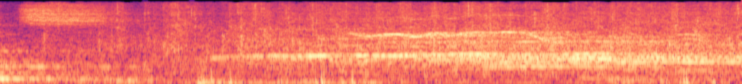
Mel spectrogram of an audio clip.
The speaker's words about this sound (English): The senior girls get a big hand here from the crowd, and they've certainly accomplished an awful lot on the basketball floor, and most of them played on the volleyball team.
